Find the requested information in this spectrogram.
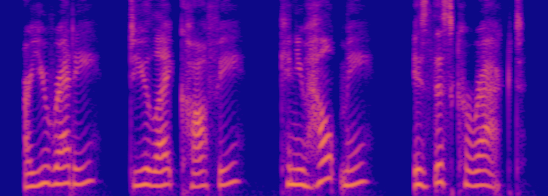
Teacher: Notice how each of these questions ends with a rising pitch. Your voice goes up on the last word or syllable. This rising pitch tells the listener that you are asking a question, not making a statement. · When you ask a yes or no question, your voice must rise at the end. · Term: rising intonation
